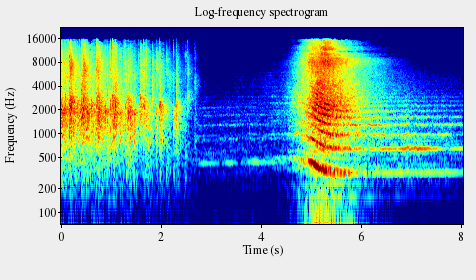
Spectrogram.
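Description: Edited-in sound effects: an applause-like crackling haze that fades out over the first two and a half seconds, then after a short silence a whoosh about five seconds in that glides down into a held, ringing musical tone, fading away near the end.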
